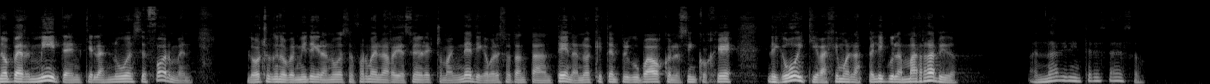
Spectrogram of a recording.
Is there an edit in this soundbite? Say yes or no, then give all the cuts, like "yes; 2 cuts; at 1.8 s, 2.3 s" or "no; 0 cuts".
no; 0 cuts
